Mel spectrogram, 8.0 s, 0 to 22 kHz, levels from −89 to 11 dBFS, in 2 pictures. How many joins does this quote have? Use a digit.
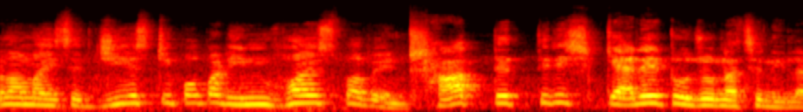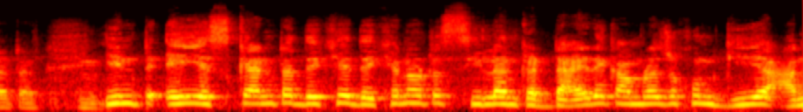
1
